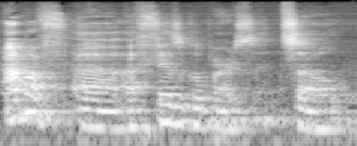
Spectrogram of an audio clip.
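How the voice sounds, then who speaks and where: A man in his twenties, a preacher, answering interview questions hesitantly with many fillers and soft laughs. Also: mid-range voice, normal speed. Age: 20s. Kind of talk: casual Q&A interview. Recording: echoey room, far from mic.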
